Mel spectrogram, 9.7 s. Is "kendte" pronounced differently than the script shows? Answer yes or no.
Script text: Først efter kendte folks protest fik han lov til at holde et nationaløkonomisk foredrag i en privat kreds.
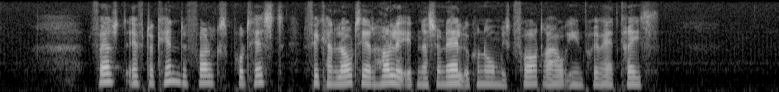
no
